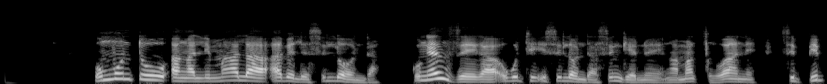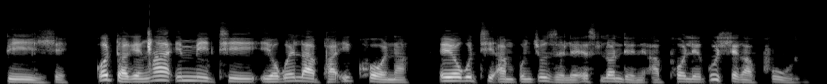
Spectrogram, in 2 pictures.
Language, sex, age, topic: North Ndebele, male, 50+, health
